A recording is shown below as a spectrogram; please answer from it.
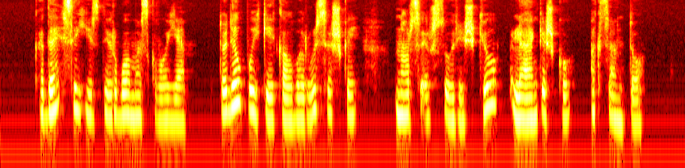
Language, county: Lithuanian, Šiauliai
